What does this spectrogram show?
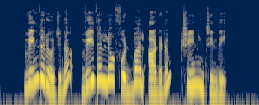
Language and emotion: Telugu, neutral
